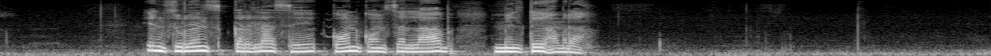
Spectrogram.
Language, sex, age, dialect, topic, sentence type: Magahi, male, 18-24, Northeastern/Surjapuri, banking, question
